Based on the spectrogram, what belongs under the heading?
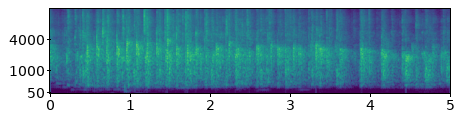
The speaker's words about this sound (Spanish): Un aplauso, por favor.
